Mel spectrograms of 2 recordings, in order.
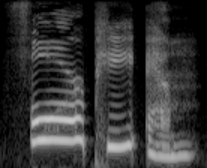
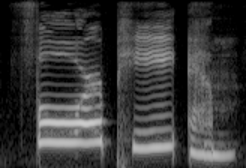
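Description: No difference in how they are said.

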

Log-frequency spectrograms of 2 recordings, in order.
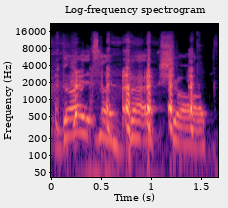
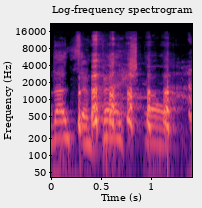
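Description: First: Breathless laughing whisper. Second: Laughing. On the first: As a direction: wheeze it out through laughter. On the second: Hyped over a hit. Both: Real, not acted.

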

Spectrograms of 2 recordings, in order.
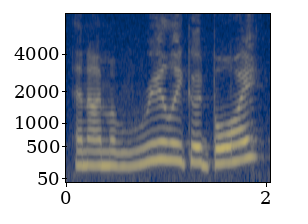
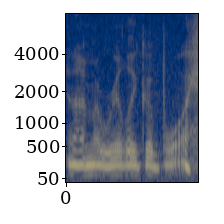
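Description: First: Said in the usual way. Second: Put-on boy echoing his mother in a whisper; whispered repeat. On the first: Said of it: "the mom would say it". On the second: Small boy repeating his mother's words, whispered. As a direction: whisper it back as the little boy. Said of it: "And he'd say".

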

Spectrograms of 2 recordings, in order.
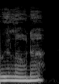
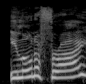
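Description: First: "Ilona" said gently and calm, not shouted; softly. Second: "Ilona Fry" called out high and loud with a rising end; shouting. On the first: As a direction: say "Ilona" soft and reassuring. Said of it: "Maddie said softly". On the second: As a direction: shout "Ilona Fry?" through the door, higher and louder. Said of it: "pounded on Ilona Fry's door and shouted". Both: Acted.

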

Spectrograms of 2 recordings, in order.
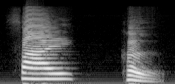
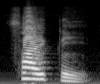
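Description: First: "Cycle" broken in two, first syllable held; split into syllables. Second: Said in the usual way. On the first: Shown as a demonstration. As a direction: pause between the two halves of "Cycle". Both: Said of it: "Two syllable word".

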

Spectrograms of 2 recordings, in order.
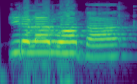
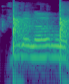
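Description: First: Game show host. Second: Said in the usual way. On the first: Pretend. Spinning the quiz wheel.

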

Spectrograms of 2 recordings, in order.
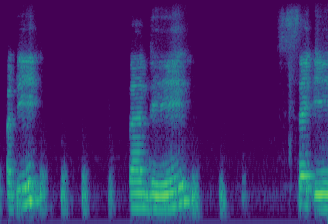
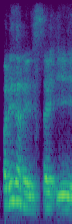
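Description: First: ပဋိ, သန္ဓေ, စိတ်ဤ each said apart with long pauses; syllable by syllable. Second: Said in the usual way. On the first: Shown as a demonstration. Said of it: "split into parts next". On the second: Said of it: "ပဋိ / သန္ဓေ / စိတ်ဤ".

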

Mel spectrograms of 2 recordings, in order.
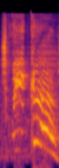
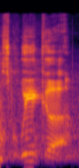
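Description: First: High squeaky cry; high squeak. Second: Low, deep answer; low growl. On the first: Pretend gum ad, squeaky high call. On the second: Pretend gum ad, deep low echo. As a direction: drop it way down low. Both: Pretend.

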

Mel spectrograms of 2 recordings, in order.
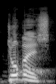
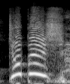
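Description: First: Said in the usual way. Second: Much higher, louder squeal of disbelief; delighted exclamation. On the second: Real, not acted. Comic echoes an audience member's hometown nickname, delighted squeal. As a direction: squeal it out high and loud.

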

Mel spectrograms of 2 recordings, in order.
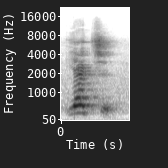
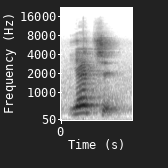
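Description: Both takes have the same delivery.

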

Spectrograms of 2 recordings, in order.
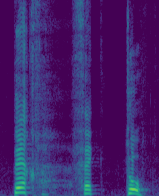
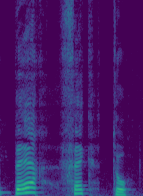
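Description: First: Perfecto, louder and higher, punched on the first syllable per-; slow perfecto, hitting per- hard at the start; German stress. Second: Perfecto, slow, with the weight on the last syllable -to; French stress. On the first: Lecturer imitates how a German reads perfecto, stressing the start. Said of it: "le début". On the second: Lecturer shows the French reading of perfecto, stressing the last syllable. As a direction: drawl perfecto, landing on the final syllable. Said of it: "on va appuyer sur la dernière syllabe". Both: Shown as a demonstration.

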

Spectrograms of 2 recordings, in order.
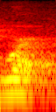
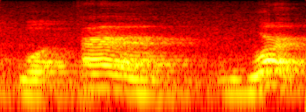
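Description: First: "word" short and quick, vowel reduced; "word" with a brief unstressed er; quick sentence form. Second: "word" with a full, held er vowel; full citation form. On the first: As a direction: toss off "word" as in running speech. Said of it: "句子念快的时候". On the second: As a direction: sound out 我二, then blend into "word". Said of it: "但是你在句子念快的时候". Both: Shown as a demonstration.

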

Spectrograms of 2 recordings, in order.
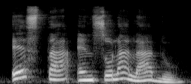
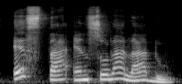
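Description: The two takes are said the same way.

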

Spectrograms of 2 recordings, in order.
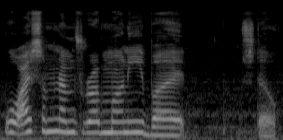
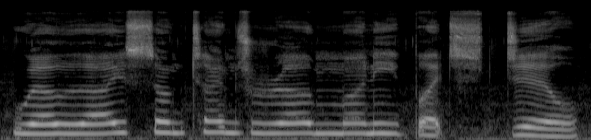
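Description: First: Said in the usual way. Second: Mock put-on voice. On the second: Girl redoes her own line slowly in a silly voice.

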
